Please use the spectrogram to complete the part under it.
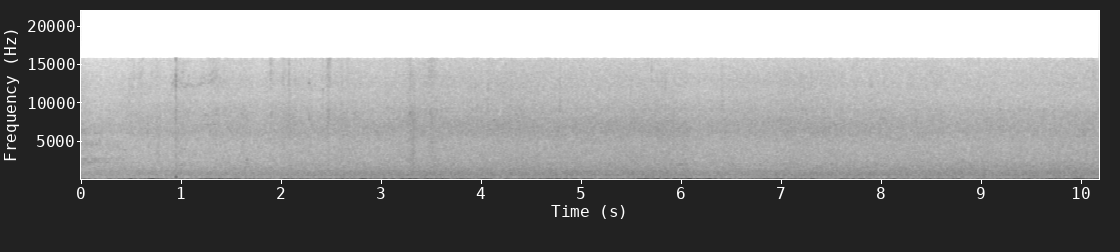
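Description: Steady wind blows across a seaside golf course, a loud continuous rush with microphone buffeting, no talk.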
